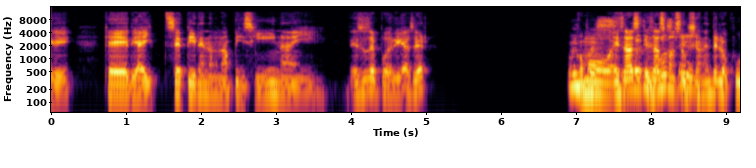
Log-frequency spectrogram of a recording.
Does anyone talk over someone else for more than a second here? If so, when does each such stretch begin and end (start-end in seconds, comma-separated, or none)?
7.0-8.7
